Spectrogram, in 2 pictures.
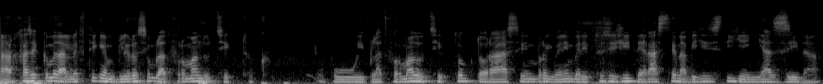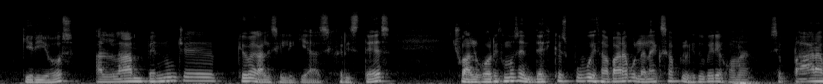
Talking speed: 140 wpm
